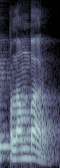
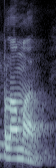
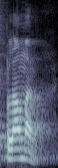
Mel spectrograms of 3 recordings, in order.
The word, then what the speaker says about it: plumber: So don't say from today plumber, say plumber. Here is plumber, like this, okay, plumber, okay, pronunciation is plumber, don't say plumber.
